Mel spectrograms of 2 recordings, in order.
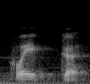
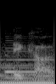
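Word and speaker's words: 慧可: Huike in Chinese. Eka is Japanese pronunciation, like Zen is the Japanese pronunciation of the Chinese Chan.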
